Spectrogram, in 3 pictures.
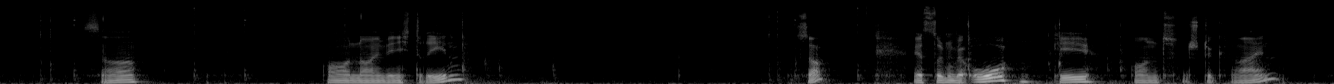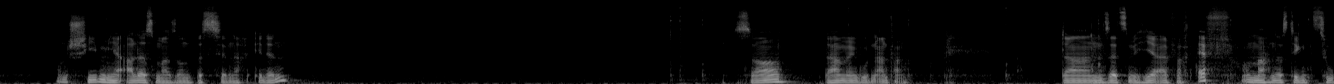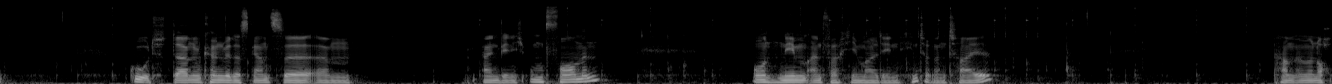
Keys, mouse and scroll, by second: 0.8-2.1 middle drag, 2.1-2.5 scroll up 1, 2.5-4.6 middle drag, 4.6 r, 8.0-9.6 middle drag, 9.6 o, 10.5 g, 20.4-22.1 middle drag, 22.1-22.5 scroll down 1, 22.5-23.6 middle drag, 23.6-23.9 scroll up 1, 24.3 f, 25.2 Tab, 25.7-28.6 middle drag, 28.6 scroll down 1, 31.5-33.4 middle drag, 33.4 Tab, 33.8 scroll up 1, 33.8-35.0 middle drag, 35.0 right click, 35.4 shift+right click, 35.8 shift+right click, 36.1 shift+right click, 36.7 shift+right click, 37.0 shift+right click, 37.5 middle click, 38.3-38.7 scroll down 2, 38.7-40.0 middle drag.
